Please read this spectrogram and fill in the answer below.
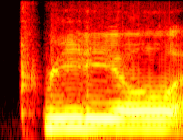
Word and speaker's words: predial: Um, headrail, predial, actually in Collins that's pronounced pre-dial because it does take an S, means to dial beforehand.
